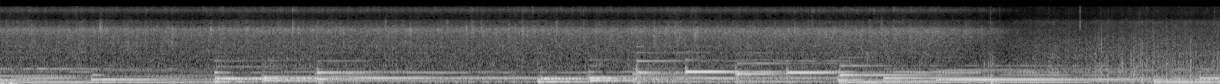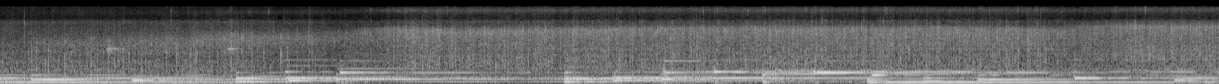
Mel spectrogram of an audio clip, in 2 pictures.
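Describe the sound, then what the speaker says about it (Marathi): Heavy monsoon rain pours steadily in Devgad, Konkan, a dense continuous hiss of downpour on surfaces, with music playing over it throughout and no talk. "आजचे हे 2 दिवस म्हणजे पूर्ण दिवस आणि रात्र अक्षरशः पावसाने धुमाकूळ घातला आहे."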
